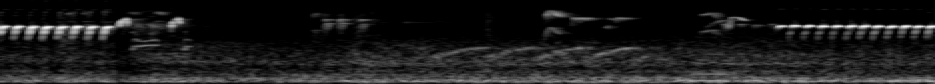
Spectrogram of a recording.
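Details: Green canary singing: rapid buzzy trills near the start and end with a few sliding notes and soft chirps between, over low background hum.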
